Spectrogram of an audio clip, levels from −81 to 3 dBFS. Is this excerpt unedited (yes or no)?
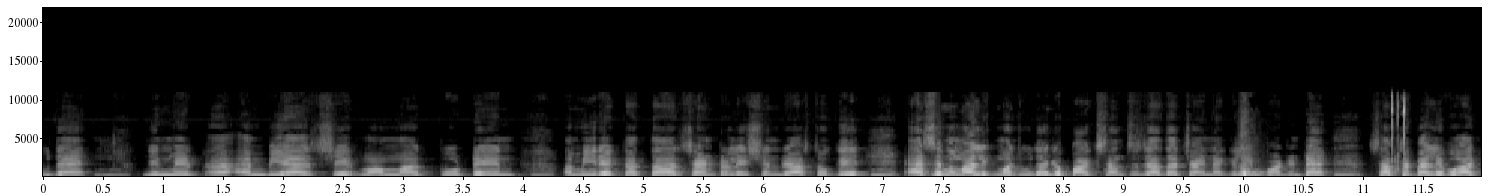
yes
